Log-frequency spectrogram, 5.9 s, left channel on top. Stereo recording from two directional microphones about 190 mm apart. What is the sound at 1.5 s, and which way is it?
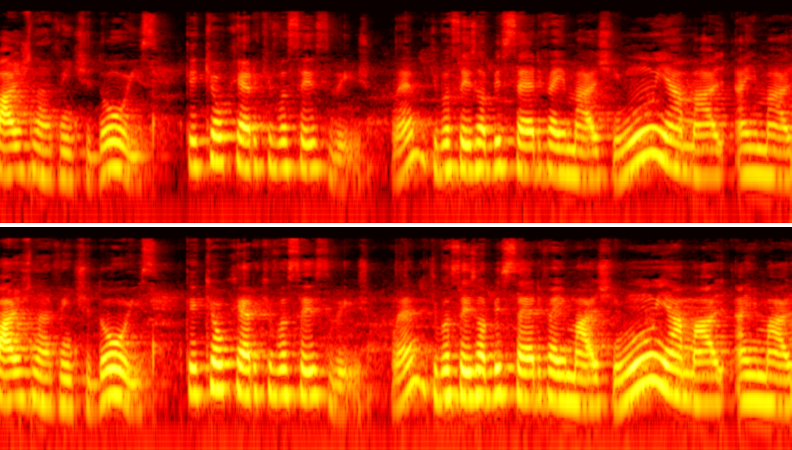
Speech, 60° right (ahead or behind).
